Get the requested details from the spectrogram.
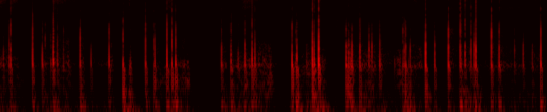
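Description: Long nails tap quickly and irregularly on a thin, flat, red stitched faux leather oval desk mat resting on a towel. The taps are soft, dry, muffled thuds with almost no ring, mostly low in tone with a faint mid-pitched tick.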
